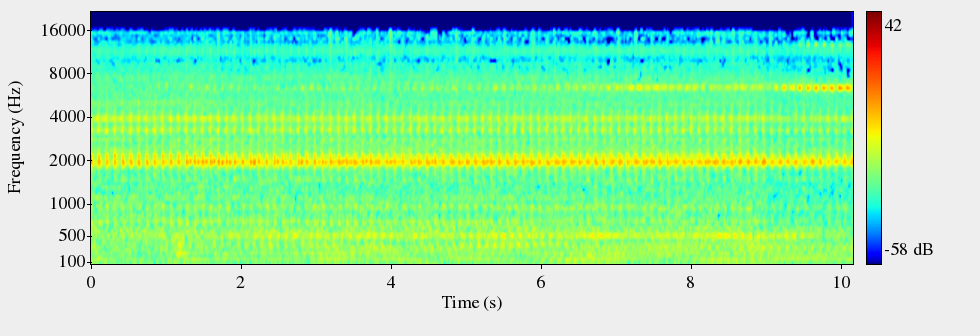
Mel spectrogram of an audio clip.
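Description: Metal lathe turning a repaired splined truck driveshaft: a steady high whine with a fast, even flutter, and a thinner, higher tone joining in about seven seconds in.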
